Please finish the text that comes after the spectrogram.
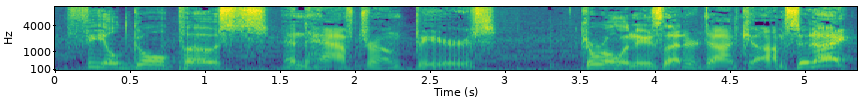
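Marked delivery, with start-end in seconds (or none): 4.9-5.3 announcer shout. Acted. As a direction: yell it like a hype announcer. Promo tag shout.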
